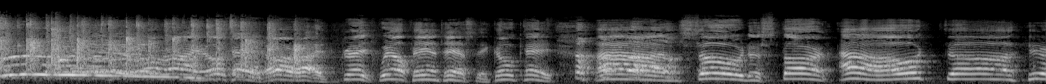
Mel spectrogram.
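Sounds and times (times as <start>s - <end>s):
audience applause welcoming a speaker at a session: 0.0s - 3.3s
speech: 3.4s - 10.4s
laughter: 5.5s - 7.0s.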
